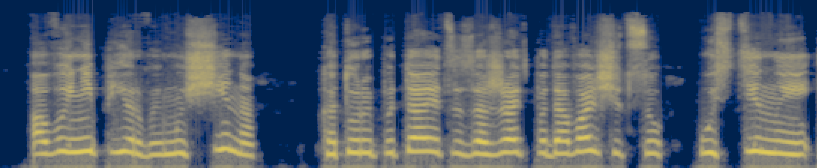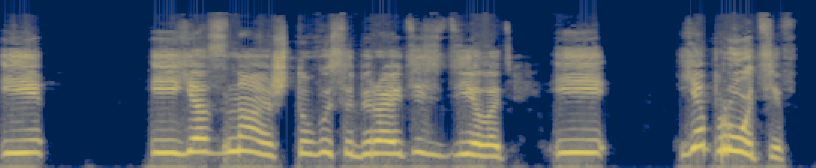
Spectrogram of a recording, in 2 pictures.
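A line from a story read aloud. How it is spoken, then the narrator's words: Frightened mumble after swallowing. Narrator (Russian): Сглотнув, я испуганно пробормотала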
